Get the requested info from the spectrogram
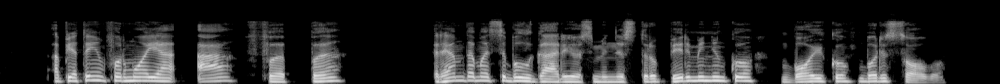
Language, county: Lithuanian, Kaunas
